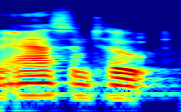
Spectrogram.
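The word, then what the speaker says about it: asymptote: call that x-axis in ASM toote again the way that we say that the p is silent it's called an ASM toote what that means is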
